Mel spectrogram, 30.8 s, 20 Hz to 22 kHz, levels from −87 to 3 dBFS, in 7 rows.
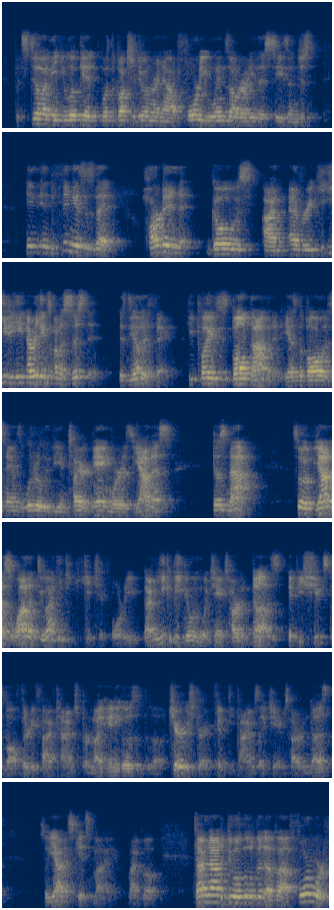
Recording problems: garbled, watery; badly; nothing above 7.5 kHz
thin; somewhat; fading below 350 Hz
room echo; slight; dies away in 0.4 s
off-mic speech; somewhat distant

